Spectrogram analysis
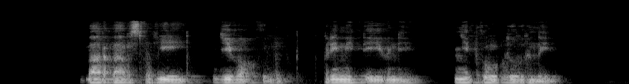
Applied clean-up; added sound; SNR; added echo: neural mask model DeepFilterNet 3.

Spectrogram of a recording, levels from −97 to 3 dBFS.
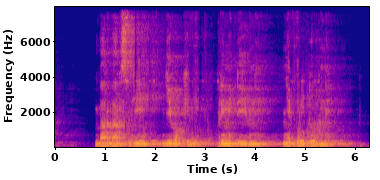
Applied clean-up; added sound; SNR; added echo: neural separator model SepFormer DNS4.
